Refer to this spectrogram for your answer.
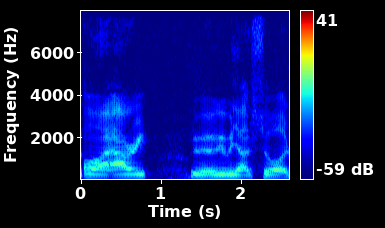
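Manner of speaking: put-on soft Cockney gangster accent. Describing an actor's line in the last film, the speaker does a cockney gangster voice. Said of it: "he's like a Cockney gangster".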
